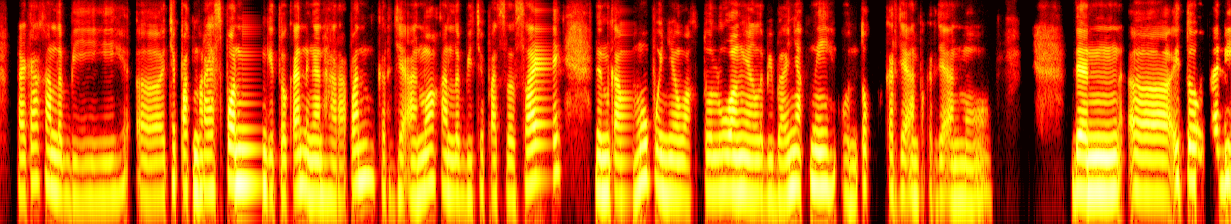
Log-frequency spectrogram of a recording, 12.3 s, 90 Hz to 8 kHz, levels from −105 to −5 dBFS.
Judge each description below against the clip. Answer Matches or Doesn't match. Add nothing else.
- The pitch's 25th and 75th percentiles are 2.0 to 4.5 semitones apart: Matches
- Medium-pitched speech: Matches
